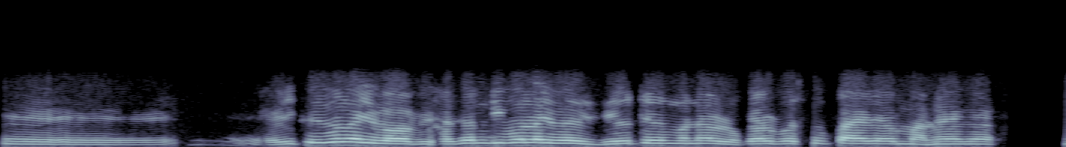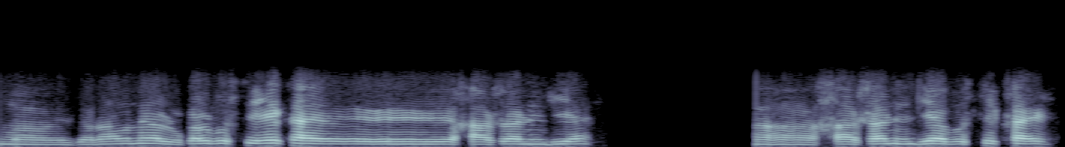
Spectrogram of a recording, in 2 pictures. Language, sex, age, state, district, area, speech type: Assamese, male, 60+, Assam, Majuli, urban, conversation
